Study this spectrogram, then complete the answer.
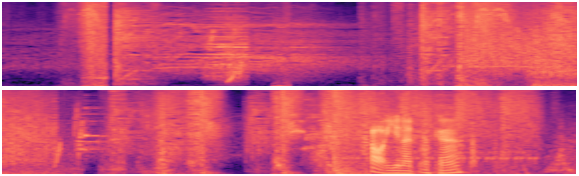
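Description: Game sound effects of blows and bursts clash and crackle.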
